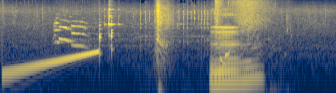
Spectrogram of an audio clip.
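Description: A fishing bobber plops into water.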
